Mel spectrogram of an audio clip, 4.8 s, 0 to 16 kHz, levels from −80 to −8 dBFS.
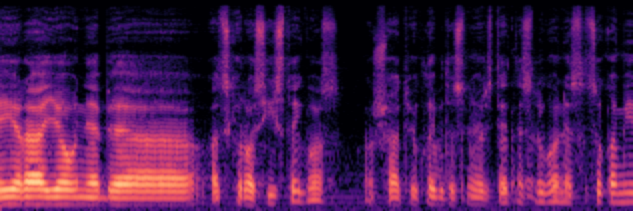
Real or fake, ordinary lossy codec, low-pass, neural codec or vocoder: real; AAC, 96 kbps; 14.4 kHz; none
